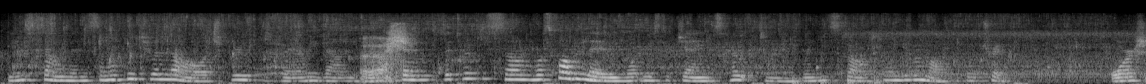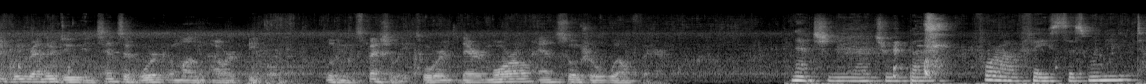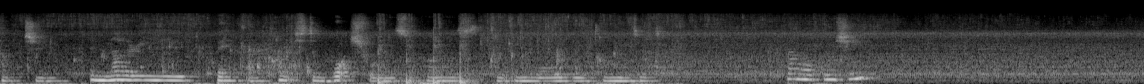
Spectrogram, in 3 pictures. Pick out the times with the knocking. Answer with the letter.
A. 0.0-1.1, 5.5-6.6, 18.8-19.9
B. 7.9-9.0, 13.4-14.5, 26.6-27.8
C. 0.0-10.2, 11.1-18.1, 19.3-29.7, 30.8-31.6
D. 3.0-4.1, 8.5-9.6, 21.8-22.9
B.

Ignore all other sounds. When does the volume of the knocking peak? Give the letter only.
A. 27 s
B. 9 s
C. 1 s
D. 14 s
A.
